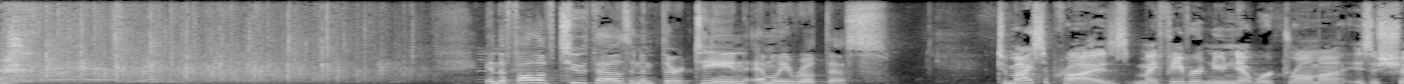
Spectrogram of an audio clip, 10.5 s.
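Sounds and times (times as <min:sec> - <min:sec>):
clapping: 0:00.0 - 0:03.3
speech: 0:03.6 - 0:06.7, 0:07.5 - 0:10.5.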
